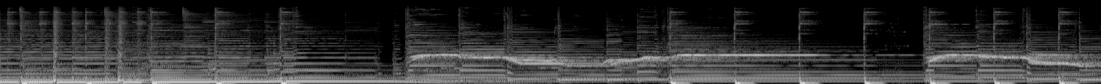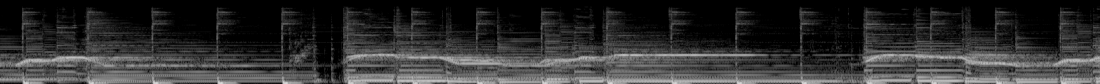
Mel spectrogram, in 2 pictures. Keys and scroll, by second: 0.5 Right, 5.1 space, 8.0 p, 9.9-10.8 typing, 11.0 Escape, 11.6 Escape, 14.7 ctrl+g, 18.5 Escape, 20.8 Delete.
